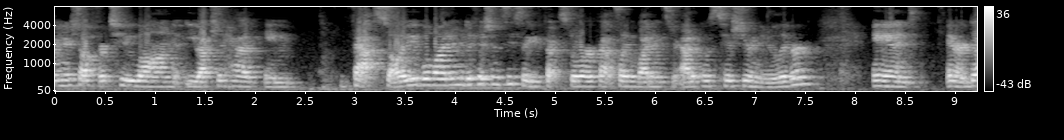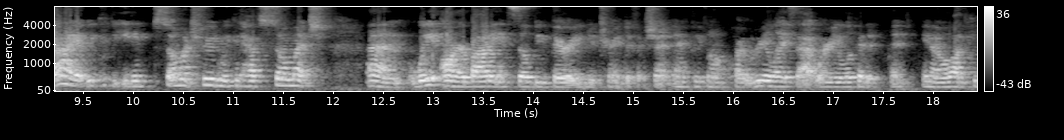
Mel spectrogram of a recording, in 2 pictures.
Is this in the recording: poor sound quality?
yes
